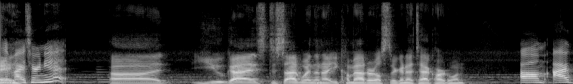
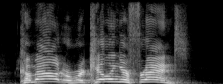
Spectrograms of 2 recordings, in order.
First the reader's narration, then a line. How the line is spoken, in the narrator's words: they yell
